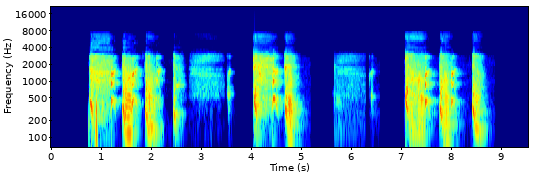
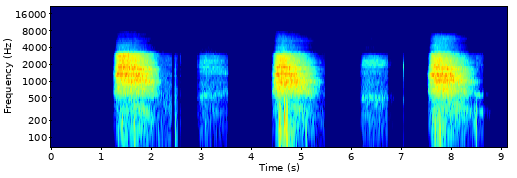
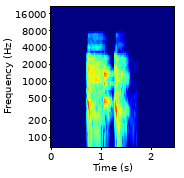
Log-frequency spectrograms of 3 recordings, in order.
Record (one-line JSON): {"three_cough_length": "9.6 s", "three_cough_amplitude": 32767, "three_cough_signal_mean_std_ratio": 0.41, "exhalation_length": "9.1 s", "exhalation_amplitude": 29350, "exhalation_signal_mean_std_ratio": 0.4, "cough_length": "2.5 s", "cough_amplitude": 29624, "cough_signal_mean_std_ratio": 0.37, "survey_phase": "beta (2021-08-13 to 2022-03-07)", "age": "18-44", "gender": "Female", "wearing_mask": "No", "symptom_cough_any": true, "symptom_new_continuous_cough": true, "symptom_runny_or_blocked_nose": true, "symptom_shortness_of_breath": true, "symptom_fatigue": true, "symptom_headache": true, "symptom_onset": "5 days", "smoker_status": "Never smoked", "respiratory_condition_asthma": false, "respiratory_condition_other": false, "recruitment_source": "Test and Trace", "submission_delay": "1 day", "covid_test_result": "Positive", "covid_test_method": "RT-qPCR", "covid_ct_value": 22.6, "covid_ct_gene": "ORF1ab gene"}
